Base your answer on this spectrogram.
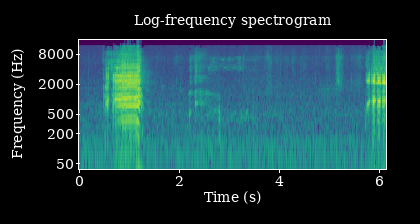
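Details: A goat gives a loud, harsh, wavering bleat lasting under a second. After a quiet stretch with faint small sounds, a second strong, quavering bleat begins near the end.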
